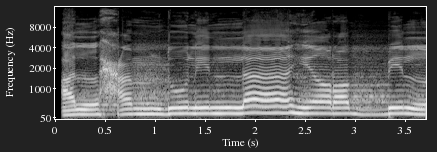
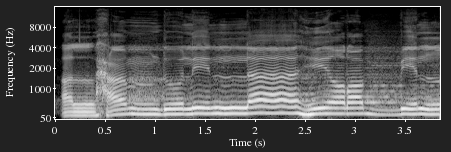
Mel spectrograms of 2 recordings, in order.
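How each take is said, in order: No difference in how they are said.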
